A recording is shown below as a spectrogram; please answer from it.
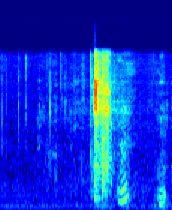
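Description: A person sneezes once: a sharp, loud burst about a second in with a short voiced tail after it.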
